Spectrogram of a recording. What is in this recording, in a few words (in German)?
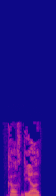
"kardial", German; adjectives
